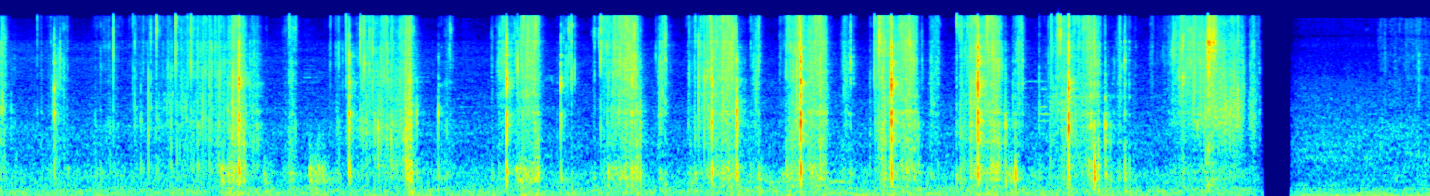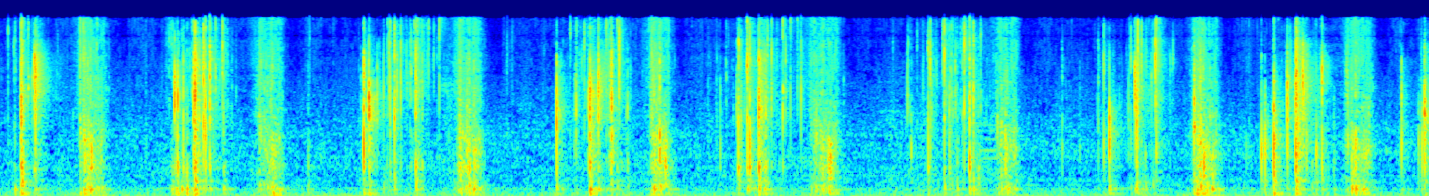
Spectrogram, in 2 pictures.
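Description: Crunchy slime packed with small red beads being sliced with a blade, a dense run of sharp crackles and clicks. About halfway through it changes to hands pressing and squeezing soft pink slime in a tub, with more irregular crackling and clicking over a low steady hum.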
